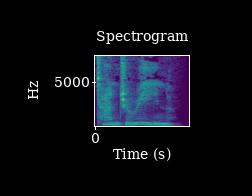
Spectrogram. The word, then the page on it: tangerine: British English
